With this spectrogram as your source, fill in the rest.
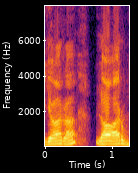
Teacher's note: इन व्यंजनों में श्वास का अवरोध जो है बहुत कम होता है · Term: अंतस्थ व्यंजन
